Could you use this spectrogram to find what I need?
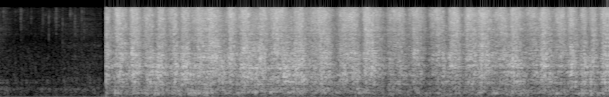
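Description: A hand scrubs a surface with quick, rough scouring strokes.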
